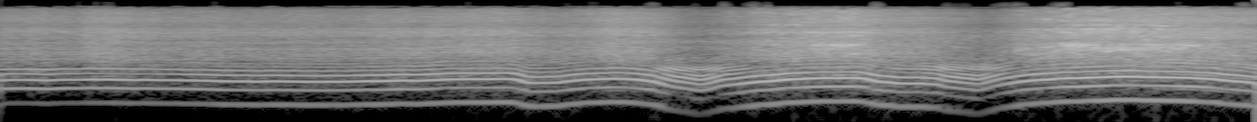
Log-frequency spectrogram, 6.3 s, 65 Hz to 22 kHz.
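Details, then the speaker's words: Stihl MS310 on a cold start after no-parts repair, rakers corrected: crisp, high buzz dips twice under cutting load and recovers cleanly; the saw cuts well and runs healthy. "Not bad, little 310 on a cold start. No parts you need to repair. Back in business."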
